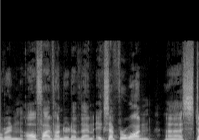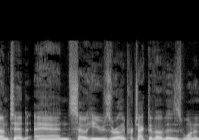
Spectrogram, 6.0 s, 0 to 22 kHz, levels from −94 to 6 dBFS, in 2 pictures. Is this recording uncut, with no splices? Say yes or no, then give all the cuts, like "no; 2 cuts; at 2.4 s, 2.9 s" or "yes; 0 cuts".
no; 1 cut; at 2.3 s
